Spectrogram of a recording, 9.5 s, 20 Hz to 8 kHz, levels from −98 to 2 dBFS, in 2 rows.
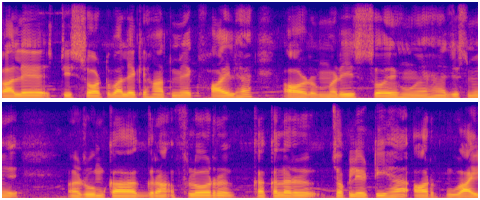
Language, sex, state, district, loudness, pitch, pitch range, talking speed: Hindi, male, Bihar, West Champaran, -18 LUFS, 120 Hz, 115-125 Hz, 170 wpm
